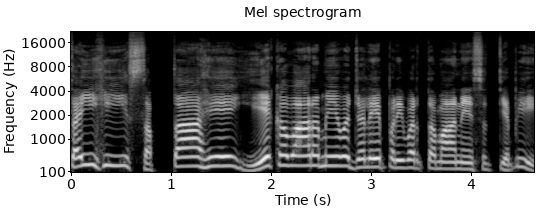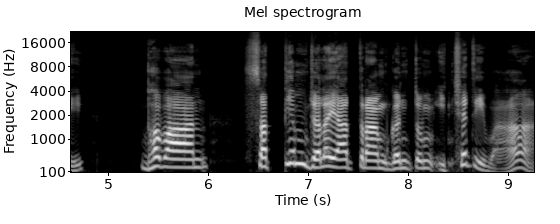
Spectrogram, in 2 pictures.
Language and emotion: Sanskrit, disgusted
